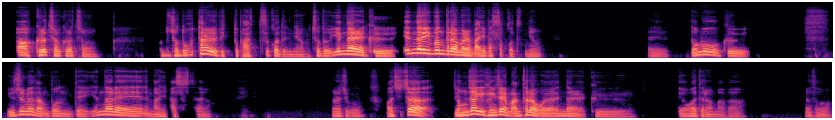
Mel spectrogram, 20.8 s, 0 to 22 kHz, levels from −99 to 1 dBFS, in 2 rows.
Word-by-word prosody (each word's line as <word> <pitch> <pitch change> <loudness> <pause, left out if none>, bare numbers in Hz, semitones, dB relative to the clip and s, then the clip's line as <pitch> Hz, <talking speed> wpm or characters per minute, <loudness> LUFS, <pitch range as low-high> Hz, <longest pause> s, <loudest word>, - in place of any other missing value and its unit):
아 145 -1 +2
그렇죠, 155 -6 +1
그렇죠. 105 -6 -7 0.8
어 125 - -15
저도 135 +2 -4
호타루의 190 -2 +4
빛도 120 - -10
봤었거든요. 100 -4 -8
저도 115 0 -5
옛날 190 -6 +6
그 110 -5 -3
옛날 255 +4 +7
일본 230 -2 +6
드라마를 170 -10 +5
많이 105 +2 0
봤었거든요. 105 -2 -12 1.4
예. 100 -3 -16 0.3
너무 150 0 -1
그 105 -6 -6 1.1
요즘에는 180 +8 -1
안 105 -3 -6
보는데 100 -2 -10
옛날에는 130 - -3
많이 100 +1 -10
봤었어요. 95 -1 -15 0.4
네. - - -36 1.0
그래 115 - -11
가지고 105 -1 -14 0.3
아 - - -5
진짜 - - +2 0.3
명작이 155 +8 +4
굉장히 150 +5 +2
많더라고요, 110 -1 0
옛날 110 -6 -8
그 85 -4 -16 0.6
영화 110 +2 -8
드라마가. 90 -4 -14 0.7
그래서 95 -3 -16
115 Hz, 275 characters per minute, -20 LUFS, 100-145 Hz, 1.4 s, 옛날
